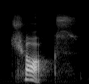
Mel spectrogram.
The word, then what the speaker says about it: chocks: The ck is a double consonant that makes the previous vowel short. So we have the a sound like in socks and blocks. Is an open sound. Ah. So it's pronounced chalks. Chalks. Wheelchocks. Not wheelch. But wheelchocks.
